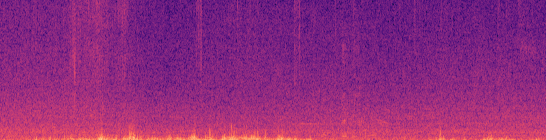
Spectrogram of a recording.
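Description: Wind gusts and buffets outdoors.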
